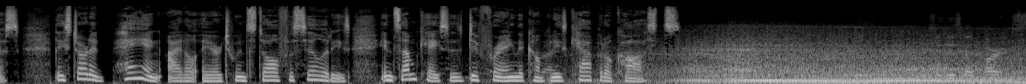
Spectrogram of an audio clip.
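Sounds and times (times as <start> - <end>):
speech: 0.0 - 7.5
truck engines idling at a truck stop: 3.6 - 10.2
indistinct voices at a truck stop: 4.0 - 6.8.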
